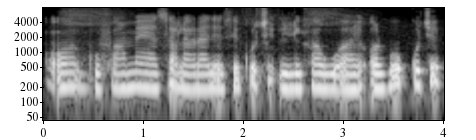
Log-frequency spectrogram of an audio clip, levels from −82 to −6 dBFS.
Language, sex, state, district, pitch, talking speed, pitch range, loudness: Hindi, female, Maharashtra, Mumbai Suburban, 190 Hz, 225 wpm, 185-215 Hz, -18 LUFS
